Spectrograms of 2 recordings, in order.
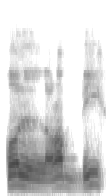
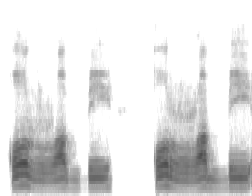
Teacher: I merge the lam into the ra and it becomes one ra with shadda.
